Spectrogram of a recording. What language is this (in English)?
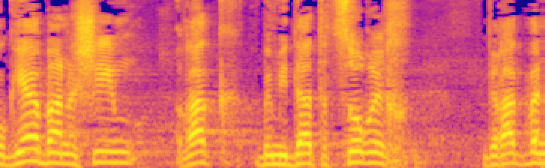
Hebrew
